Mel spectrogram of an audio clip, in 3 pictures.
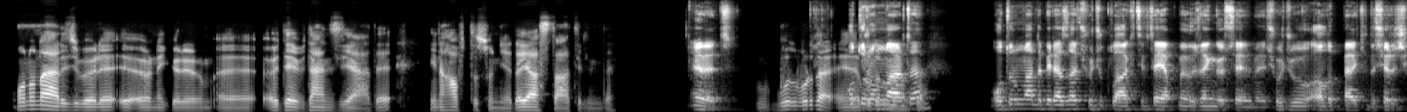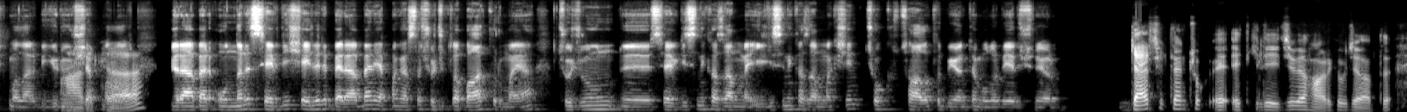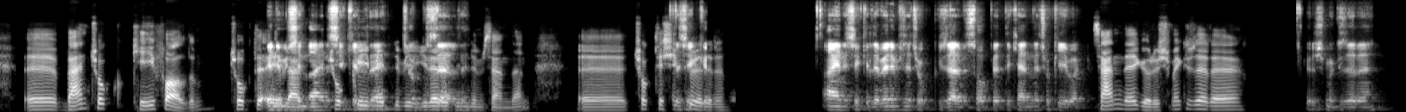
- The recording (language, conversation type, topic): Turkish, podcast, İnternetten uzak durmak için hangi pratik önerilerin var?
- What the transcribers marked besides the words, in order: tapping; other background noise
